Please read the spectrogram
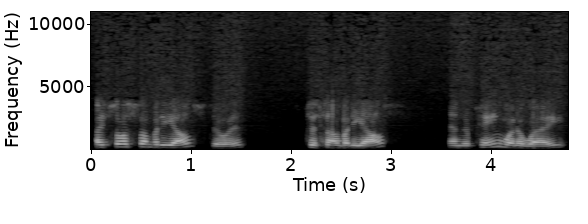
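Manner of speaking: usual speaking voice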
